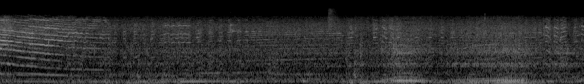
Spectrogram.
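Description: A Le Mans endurance race car accelerates out of a slow zone during free practice, its engine note rising in swept tones against a steady roar of track noise, moderately distant, with no talking.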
